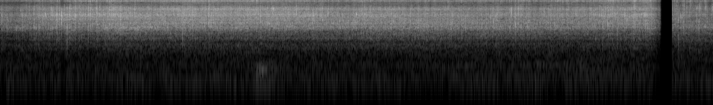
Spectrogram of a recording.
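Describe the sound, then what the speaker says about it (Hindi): Caramel in a pan sizzles and hisses steadily as milk is poured in a little at a time, a constant close frying noise with a brief dropout near the end and no voices. "अब थोड़ा थोड़ा करके दूध डालेंगे।"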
